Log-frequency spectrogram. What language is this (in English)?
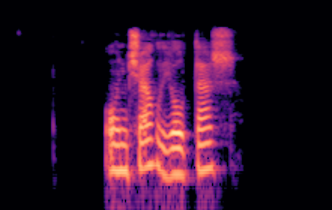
Mari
